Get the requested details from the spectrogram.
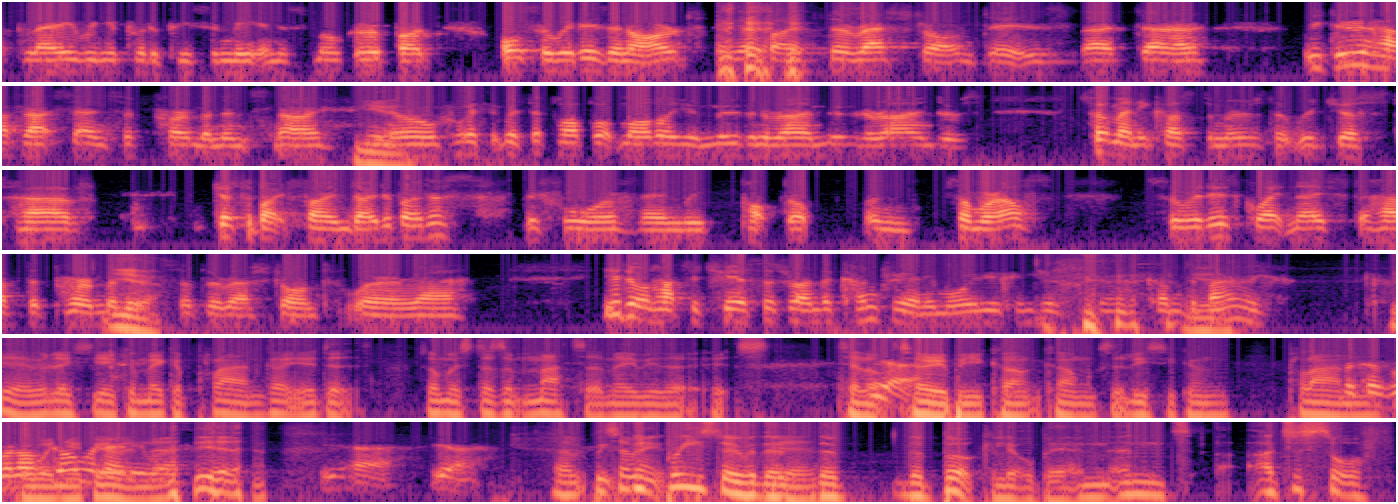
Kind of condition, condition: fault, poor sound quality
